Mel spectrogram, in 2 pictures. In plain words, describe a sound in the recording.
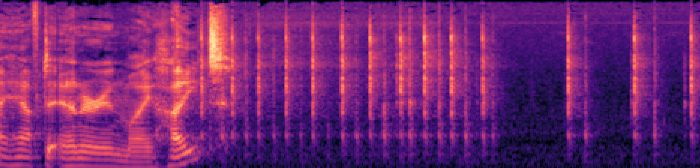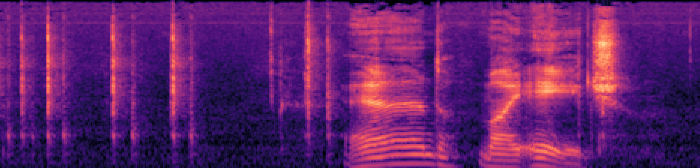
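A finger taps a button with quick, repeated clicks.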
